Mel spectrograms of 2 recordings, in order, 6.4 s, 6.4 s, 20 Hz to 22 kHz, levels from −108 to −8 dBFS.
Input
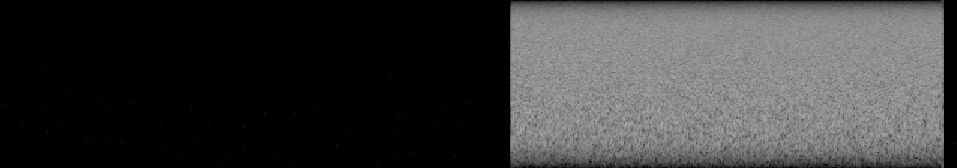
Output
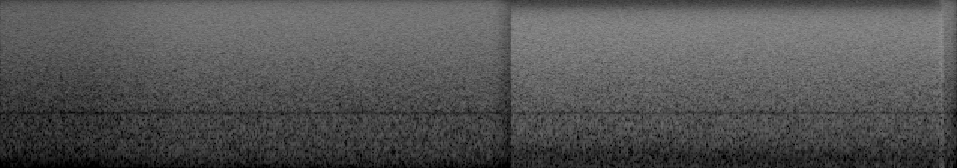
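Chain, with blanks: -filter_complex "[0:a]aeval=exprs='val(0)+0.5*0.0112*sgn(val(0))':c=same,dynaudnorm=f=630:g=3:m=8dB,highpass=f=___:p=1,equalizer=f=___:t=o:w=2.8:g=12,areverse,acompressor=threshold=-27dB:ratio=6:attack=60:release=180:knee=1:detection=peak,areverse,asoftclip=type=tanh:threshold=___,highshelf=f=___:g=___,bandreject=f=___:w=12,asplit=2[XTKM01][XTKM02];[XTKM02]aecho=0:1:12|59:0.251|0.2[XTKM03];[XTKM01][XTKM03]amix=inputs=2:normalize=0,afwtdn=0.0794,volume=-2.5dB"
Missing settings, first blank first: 630, 13k, -16.5dB, 4.9k, 7, 1.4k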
